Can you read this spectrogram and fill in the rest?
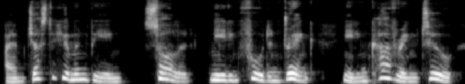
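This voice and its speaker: A woman reading an audiobook voices an impatient, commanding invisible man who speaks in a quiet, clipped, insistent way. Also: on the low side, lively intonation, moderate pace, voice pushed up. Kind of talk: audiobook character voice.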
